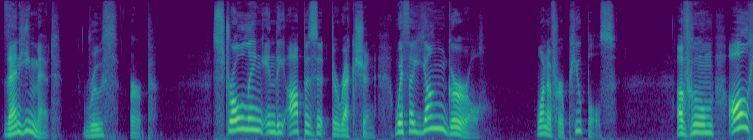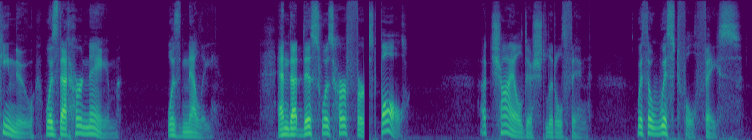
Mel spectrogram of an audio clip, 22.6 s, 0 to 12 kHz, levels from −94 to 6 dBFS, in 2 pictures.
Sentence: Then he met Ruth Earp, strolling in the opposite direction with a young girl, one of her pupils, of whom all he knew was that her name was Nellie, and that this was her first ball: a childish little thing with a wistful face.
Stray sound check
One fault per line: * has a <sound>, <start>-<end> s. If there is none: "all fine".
* has a dropout, 16.7-16.8 s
